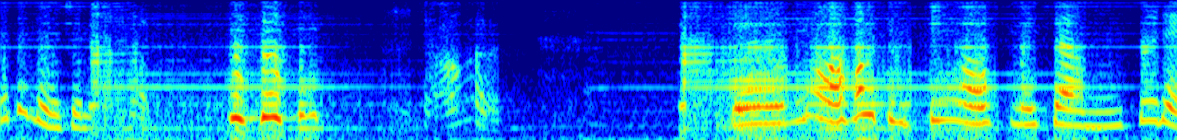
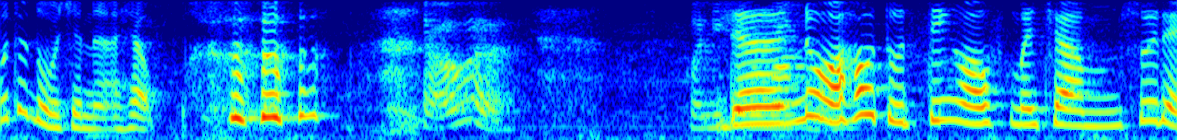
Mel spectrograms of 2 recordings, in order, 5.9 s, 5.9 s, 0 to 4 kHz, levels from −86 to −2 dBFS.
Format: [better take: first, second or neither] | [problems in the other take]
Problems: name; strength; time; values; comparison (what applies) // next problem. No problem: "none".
second | noise reduction (neural separator model SepFormer DNS4)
